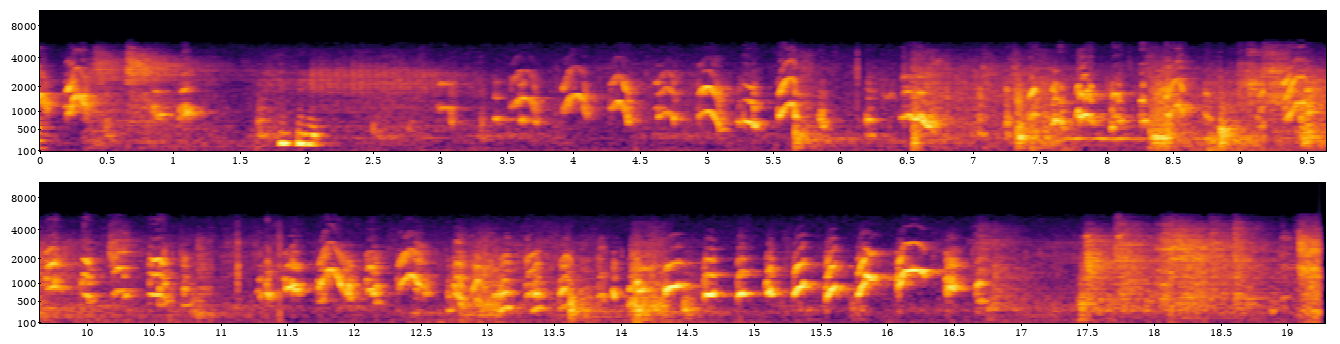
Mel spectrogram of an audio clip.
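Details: Litter of Grand Basset Griffon Vendéen pups keeps up a steady chorus of high whimpers, squeaks and yips, overlapping and repeating quickly throughout, growing denser toward the end.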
